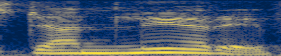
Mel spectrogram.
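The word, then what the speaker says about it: Dún Laoghaire: Now it's spelt Dunlaoghaire. – Yes, and pronounced quite differently.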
